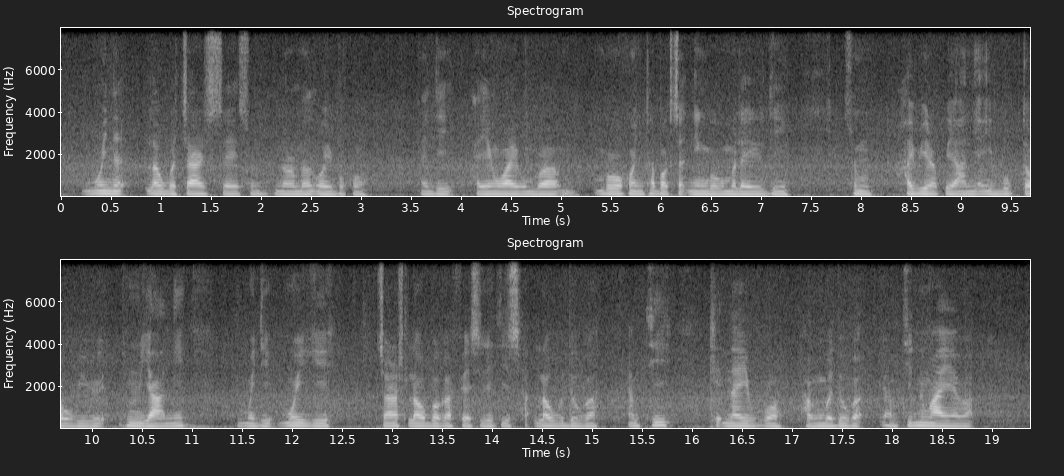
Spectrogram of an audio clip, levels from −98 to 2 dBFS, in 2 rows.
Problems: constant background noise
